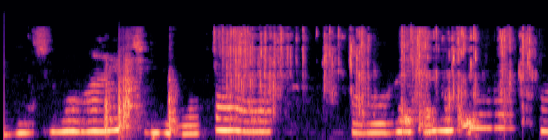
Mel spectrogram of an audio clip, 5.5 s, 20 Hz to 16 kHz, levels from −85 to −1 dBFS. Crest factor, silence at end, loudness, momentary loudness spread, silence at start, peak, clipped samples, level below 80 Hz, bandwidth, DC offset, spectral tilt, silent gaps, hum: 16 dB; 0 s; -16 LUFS; 8 LU; 0.05 s; 0 dBFS; under 0.1%; -56 dBFS; 8 kHz; under 0.1%; -3.5 dB/octave; none; none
